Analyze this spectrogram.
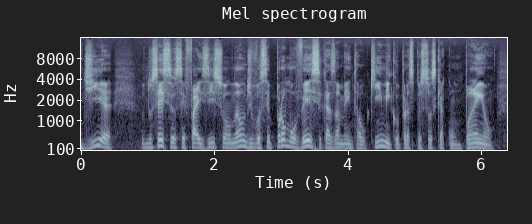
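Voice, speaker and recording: On a very clean recording with a silent background, a man talks at a fairly quick pace, his fairly high pitch showing ordinary variation. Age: 40s. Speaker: podcast host. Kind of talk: casual interview chat. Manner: animated.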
